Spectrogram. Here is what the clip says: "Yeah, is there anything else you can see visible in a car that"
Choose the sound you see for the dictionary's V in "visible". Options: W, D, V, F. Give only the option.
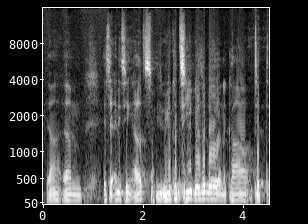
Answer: V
